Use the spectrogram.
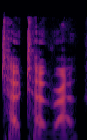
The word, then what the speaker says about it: Totoro: is inhabited by magical creatures called totoros pronounced tooro they soon befriend these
